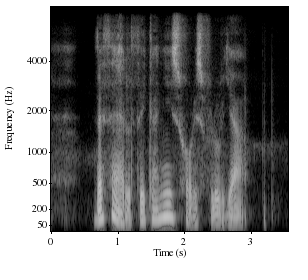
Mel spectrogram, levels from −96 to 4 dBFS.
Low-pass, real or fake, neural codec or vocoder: 7.2 kHz; fake; codec, 16 kHz in and 24 kHz out, 1 kbps, XY-Tokenizer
